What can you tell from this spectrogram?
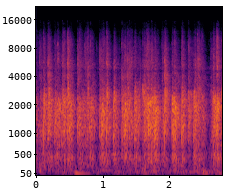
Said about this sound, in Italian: Un applauso. Applauso a Giulia Pacchioli.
